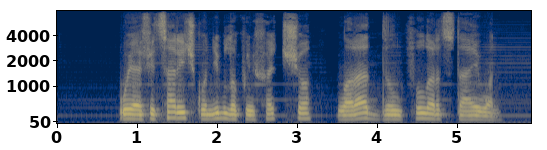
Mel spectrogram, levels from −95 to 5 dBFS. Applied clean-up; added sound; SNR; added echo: neural separator model SepFormer DNS4.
